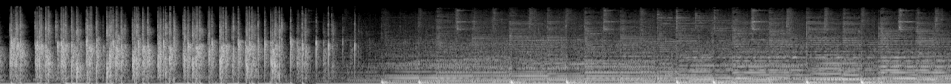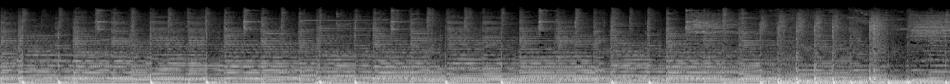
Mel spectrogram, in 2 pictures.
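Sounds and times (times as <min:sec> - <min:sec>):
audience applause: 0:00.0 - 0:03.7
steady music with a regular beat: 0:03.4 - 0:19.0.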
